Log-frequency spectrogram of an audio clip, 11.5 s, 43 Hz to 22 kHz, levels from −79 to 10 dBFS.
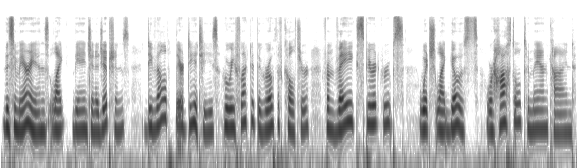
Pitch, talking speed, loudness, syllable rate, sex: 190 Hz, 135 wpm, -18 LUFS, 4.5 syllables/s, female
